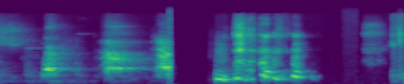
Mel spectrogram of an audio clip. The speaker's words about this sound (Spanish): ¿Quién, tiene un perro ladrando? Yo tengo un perro ladrando que trae un pinche desmadre.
